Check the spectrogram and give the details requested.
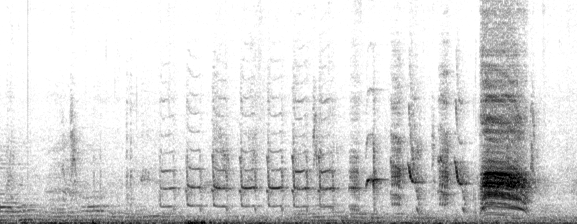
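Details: Indian ringneck parakeet producing a quick run of short, clipped, harmonic chattering notes that builds into one loud, raspy screech near the end, over low background hum.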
